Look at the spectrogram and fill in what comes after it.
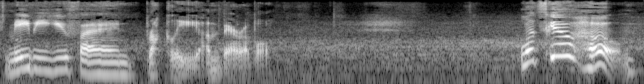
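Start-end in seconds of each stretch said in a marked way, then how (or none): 5.2-6.4 slow, louder pleading animal. Acted. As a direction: beg to go home like a freezing critter. Animals give up.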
